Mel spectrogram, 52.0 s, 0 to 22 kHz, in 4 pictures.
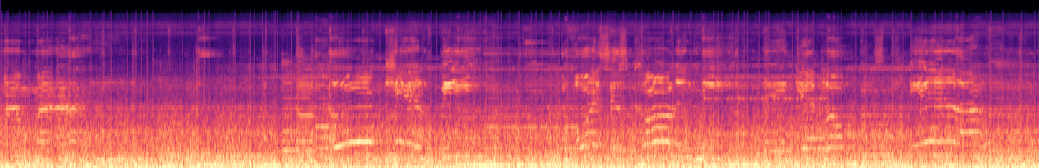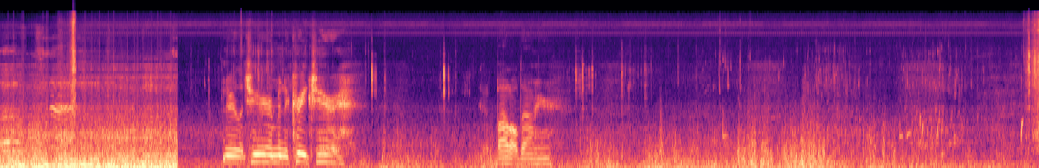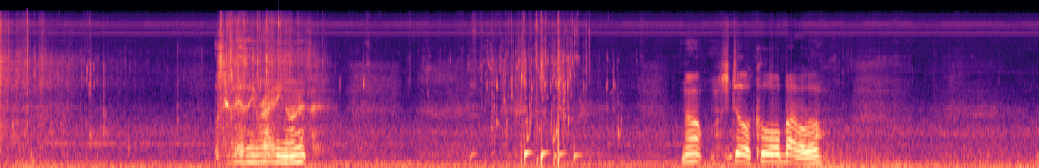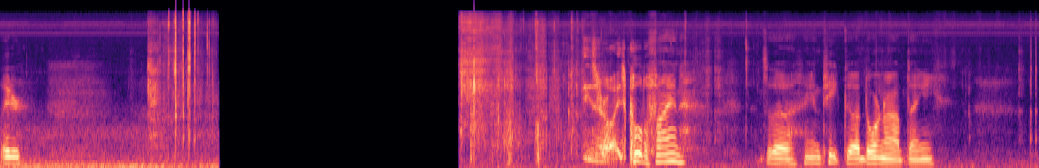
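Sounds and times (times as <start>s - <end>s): wind rumbling on microphone: 0.0s - 41.7s
footsteps crunching on gravel: 22.0s - 27.6s, 28.2s - 30.2s, 44.7s - 46.7s
footsteps splashing through water: 23.0s - 27.3s, 28.7s - 30.2s, 31.8s - 33.8s
dry leaves crackling: 23.7s - 31.2s, 44.7s - 46.4s.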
